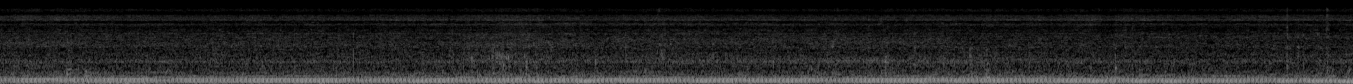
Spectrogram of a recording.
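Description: A steady low mechanical hum, like a motor running continuously, over an even wash of water noise from a crowd of koi churning the pond surface.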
